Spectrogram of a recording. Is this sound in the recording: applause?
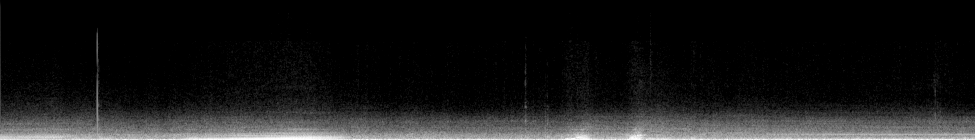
no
